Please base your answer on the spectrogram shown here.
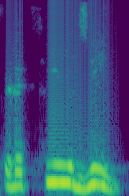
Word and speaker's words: refugee: So example is this, refugee. Refugee is a three-syllabic noun, right? Re, few, and G. Here the stress is on the suffix itself, right?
